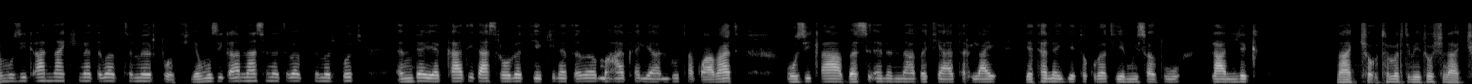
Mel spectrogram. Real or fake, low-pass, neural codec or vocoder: fake; 7.2 kHz; codec, 16 kHz, 2 kbps, FunCodec, trained on Chinese and English, 25 frames a second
